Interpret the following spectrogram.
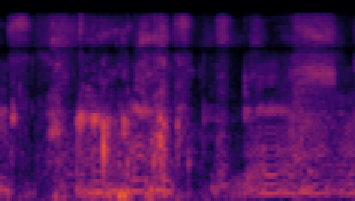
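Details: Three French bulldogs play-fight and bite in a three-on-one tussle, snorting and grunting in rough, breathy bursts with low growly undertones.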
